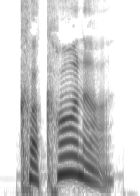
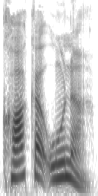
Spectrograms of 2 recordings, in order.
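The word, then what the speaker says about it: Kaukauna: asked me to send her some cheese from Kakauna. I thought that was the best mispronunciation that I had heard in a long time.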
